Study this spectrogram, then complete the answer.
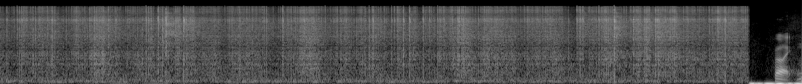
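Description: A welder fills a seam with a constant crackling, sizzling buzz that runs unbroken for several seconds, close and loud, cutting off abruptly near the end.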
